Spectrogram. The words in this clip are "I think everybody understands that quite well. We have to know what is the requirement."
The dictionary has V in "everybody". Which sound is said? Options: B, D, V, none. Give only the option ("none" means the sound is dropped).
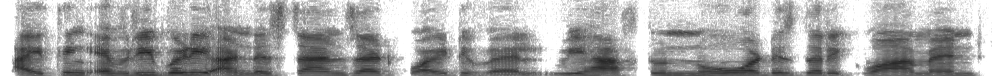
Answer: V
